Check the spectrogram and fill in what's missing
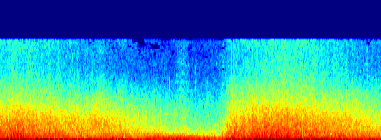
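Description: Barrels blow up in a video game with a loud, continuous roaring blast that dips briefly and then swells again, a dense low rumble with no voices over it.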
